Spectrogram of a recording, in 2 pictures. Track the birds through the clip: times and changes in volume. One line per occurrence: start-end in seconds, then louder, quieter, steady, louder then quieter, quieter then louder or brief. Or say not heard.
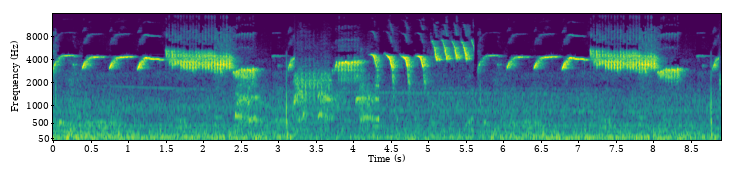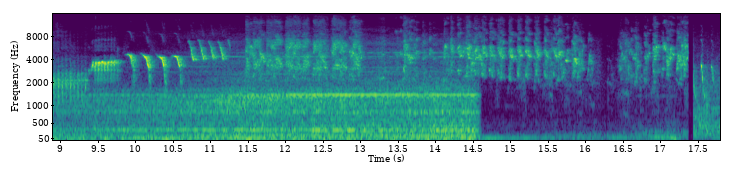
0.0-17.7 quieter.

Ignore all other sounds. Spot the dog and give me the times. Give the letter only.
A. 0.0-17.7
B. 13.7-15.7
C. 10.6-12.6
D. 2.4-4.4
D.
